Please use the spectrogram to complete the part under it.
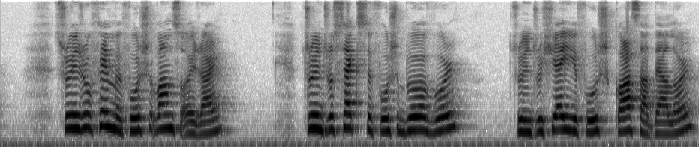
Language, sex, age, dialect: Faroese, female, 36-60, Sandoy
